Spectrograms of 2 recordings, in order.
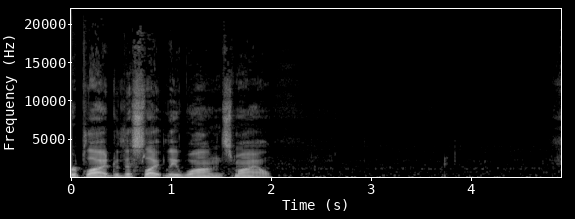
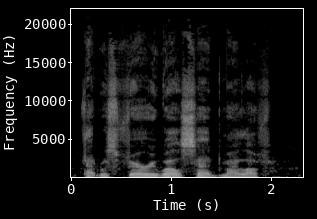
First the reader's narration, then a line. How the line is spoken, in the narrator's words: Anthy leaned toward her and murmured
